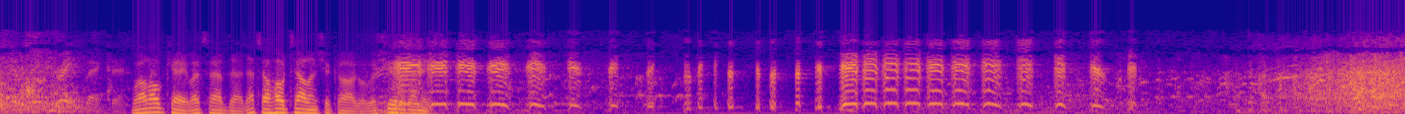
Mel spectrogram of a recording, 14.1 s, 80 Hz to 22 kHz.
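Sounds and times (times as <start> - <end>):
speech: 0.7 - 4.8
laughter: 3.7 - 7.3, 8.7 - 14.0
duck call blown in sharp nasal quacks: 3.9 - 11.5.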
